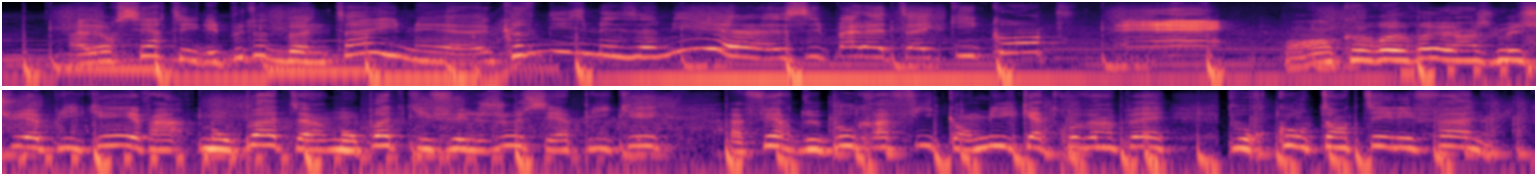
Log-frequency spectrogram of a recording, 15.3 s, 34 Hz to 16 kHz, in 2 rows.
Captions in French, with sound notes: Alors certes il est plutôt de bonne taille mais comme disent mes amis ... "C'est pas la taille qui compte" ! [Rire de débile] Bon, encore heureux hein, j'me suis appliqué ... Enfin, mon pote hein, mon pote qui fait l'jeu s'est appliqué À faire de beaux graphiques en 1080p, pour contenter les fans !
